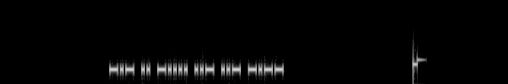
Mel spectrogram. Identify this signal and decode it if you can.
Morse code, heard as a keyed tone, about 42 wpm, 700 Hz. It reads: KI6UUY
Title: USA Call Signs - 6 Characters - 3x Character Spacing - 45wpm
